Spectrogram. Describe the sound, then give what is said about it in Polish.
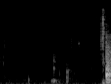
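A few soft mouth sounds of someone sipping coffee, with quiet gulps, followed by a louder breathy burst as the sip ends. “Zanim ją zaczniemy, ja sobie tylko łyknę najpierw łyka kawy.”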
